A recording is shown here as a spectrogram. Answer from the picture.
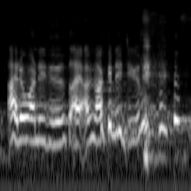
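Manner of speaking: whiny mock refusal, breaking into a laugh; reluctant protest. Woman retelling her refusal to do this, protesting.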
